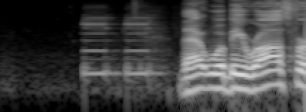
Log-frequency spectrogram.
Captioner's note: buzzer beeps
